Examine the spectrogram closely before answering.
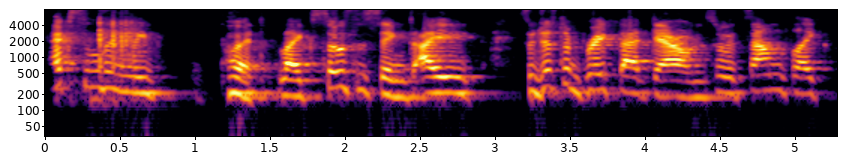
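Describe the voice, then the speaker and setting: A woman's voice: mid-range voice, moderate pace, noisy background. A woman hosting a podcast, summarizing her guest's points enthusiastically with many fillers. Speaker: podcast host. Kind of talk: casual podcast interview.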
